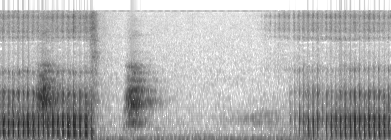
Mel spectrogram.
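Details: A furious Pomeranian growls in low, pulsing bursts: a rough growl for about a second, a short snarl, a quiet gap, then the throaty rumble starts again and continues to the end.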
